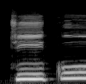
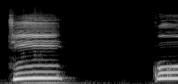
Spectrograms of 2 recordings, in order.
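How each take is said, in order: First: Said in the usual way. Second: Chiku drawn out very slowly; slow stretched word. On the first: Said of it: "normal take". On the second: Shown as a demonstration. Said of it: "stretched drill take". (चीकू को धीरे खींचकर बोलें)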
